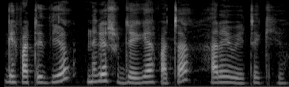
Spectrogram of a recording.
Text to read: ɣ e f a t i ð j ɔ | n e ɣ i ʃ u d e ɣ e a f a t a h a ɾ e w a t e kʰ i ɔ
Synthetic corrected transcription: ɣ e f a t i ð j ɔ | n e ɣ e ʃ u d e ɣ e a f a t a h a ɾ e w e t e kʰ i ɔ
